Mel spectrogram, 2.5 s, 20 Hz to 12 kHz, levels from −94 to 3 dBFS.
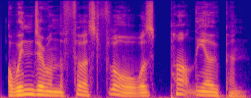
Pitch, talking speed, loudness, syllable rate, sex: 120 Hz, 215 wpm, -20 LUFS, 5.5 syllables/s, male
